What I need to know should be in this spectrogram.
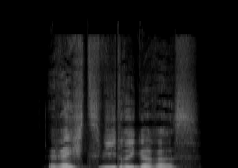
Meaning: strong/mixed nominative/accusative neuter singular comparative degree of rechtswidrig
- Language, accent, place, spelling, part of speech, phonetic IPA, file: German, Germany, Berlin, rechtswidrigeres, adjective, [ˈʁɛçt͡sˌviːdʁɪɡəʁəs], De-rechtswidrigeres.ogg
